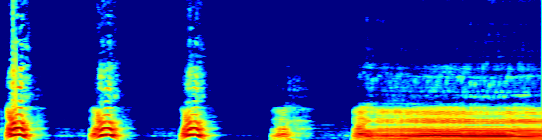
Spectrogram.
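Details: Pet dog giving four sharp, evenly spaced barks about a second apart, the last one softer, followed by a sustained steady harmonic tone that runs to the end.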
